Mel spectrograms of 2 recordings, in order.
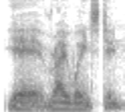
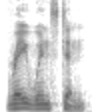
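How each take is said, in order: First: Put-on slow, lower Cockney accent; Cockney impression. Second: Said in the usual way. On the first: Imitating the actor from The Departed, low slow Cockney. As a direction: stretch the vowels into thick Cockney. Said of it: "I think it was more like".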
